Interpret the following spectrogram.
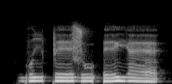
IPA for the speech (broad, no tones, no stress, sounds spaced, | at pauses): ɡʷ i p e z u ʔ e j ɛ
